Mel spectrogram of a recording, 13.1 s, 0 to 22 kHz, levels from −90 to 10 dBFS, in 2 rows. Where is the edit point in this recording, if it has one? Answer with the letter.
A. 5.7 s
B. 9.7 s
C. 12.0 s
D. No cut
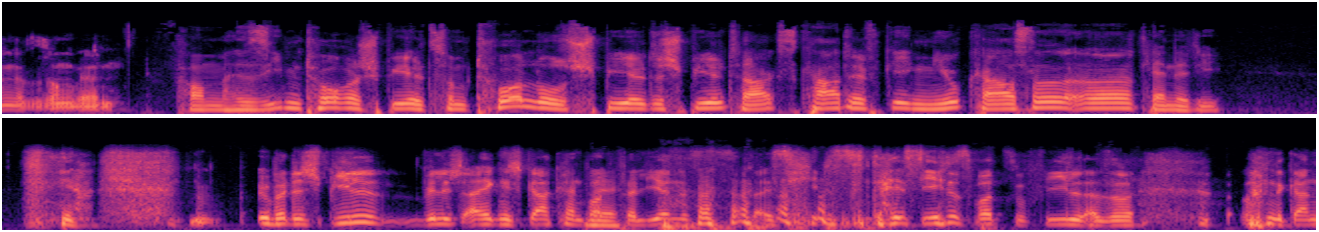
A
